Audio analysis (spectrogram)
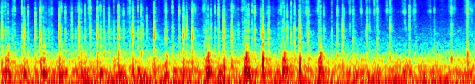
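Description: Fingertips and short nails tap and scratch fast on the label of a hollow red plastic toilet cleaner bottle with an angled nozzle, held in both hands. The sound is a dense, irregular run of soft, dull taps with a deep low-end body and faint bright scratchy edges, each tap dying away quickly.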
